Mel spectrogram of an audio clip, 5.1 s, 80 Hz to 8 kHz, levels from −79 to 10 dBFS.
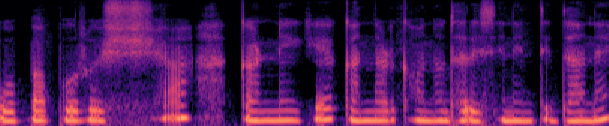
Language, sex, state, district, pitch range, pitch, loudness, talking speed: Kannada, female, Karnataka, Raichur, 215-240 Hz, 225 Hz, -17 LUFS, 70 wpm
